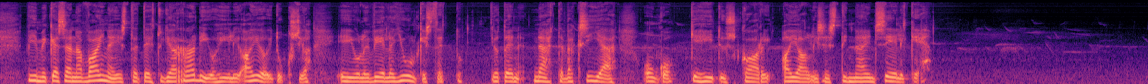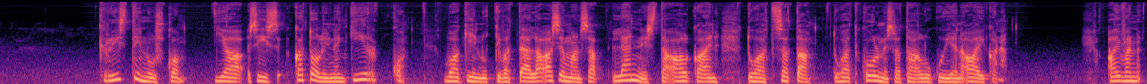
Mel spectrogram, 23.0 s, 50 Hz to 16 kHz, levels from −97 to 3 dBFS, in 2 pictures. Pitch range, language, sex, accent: 160-195 Hz, Finnish, female, native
